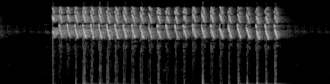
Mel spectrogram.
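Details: Konin song with cililin-type fill-ins, from a master recording used to train cage birds: a single two-second trill of quick, shrill, evenly repeated high notes that ends cleanly.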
